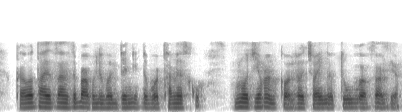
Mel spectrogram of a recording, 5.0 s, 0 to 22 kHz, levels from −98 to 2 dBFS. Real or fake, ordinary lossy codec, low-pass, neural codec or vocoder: fake; AAC, 24 kbps; 5.4 kHz; autoencoder, 22.05 kHz, a latent of 192 numbers a frame, VITS, trained on one speaker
